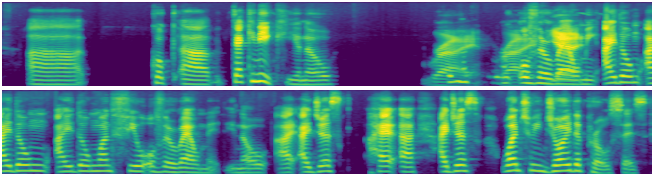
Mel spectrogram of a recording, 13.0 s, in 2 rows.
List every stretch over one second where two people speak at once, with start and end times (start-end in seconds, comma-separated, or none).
4.4-5.8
